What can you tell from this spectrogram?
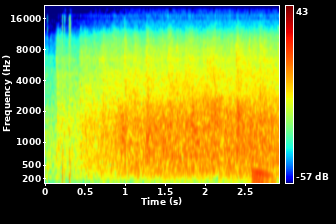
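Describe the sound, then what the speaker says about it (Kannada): A crowd claps steadily and loudly at a spiritual discourse, a dense wash of applause that builds after a couple of sharp claps and continues to the end. "ಜೋರು ಚಪ್ಪಾಳೆ ತಡ್ರಿ"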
